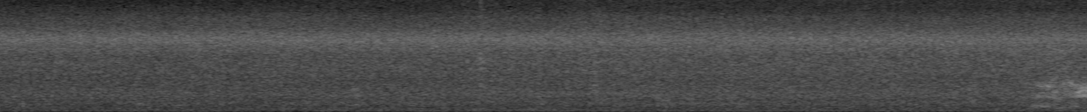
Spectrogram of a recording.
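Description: A steady, even rushing noise that holds one level throughout, with no distinct events in it.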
